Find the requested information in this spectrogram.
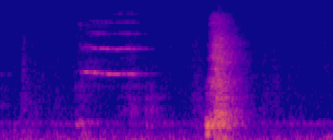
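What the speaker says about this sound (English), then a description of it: "Can you guys hear my dog in the background?" A pet dog gives a single short bark or yip in the background of a quiet indoor room, preceded by a faint whine.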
